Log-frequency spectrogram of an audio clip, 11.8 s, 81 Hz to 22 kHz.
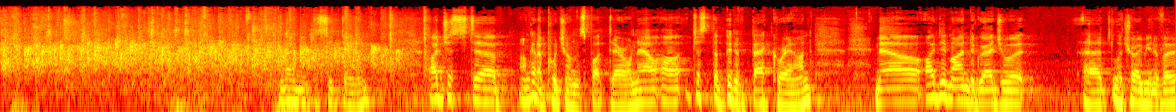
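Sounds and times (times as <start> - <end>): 
audience applause: 0.0 - 4.5
speech: 2.8 - 11.7.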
